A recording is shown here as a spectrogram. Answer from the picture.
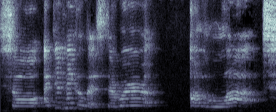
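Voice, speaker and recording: A woman talks with a high pitch in an American accent. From Wisconsin. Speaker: vlogger. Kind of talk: Q&A vlog. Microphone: no microphone, poor audio.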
